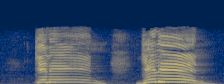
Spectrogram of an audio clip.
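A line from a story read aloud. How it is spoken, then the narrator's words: Group shouting. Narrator (Turkish): diye bağırıyorlardı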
